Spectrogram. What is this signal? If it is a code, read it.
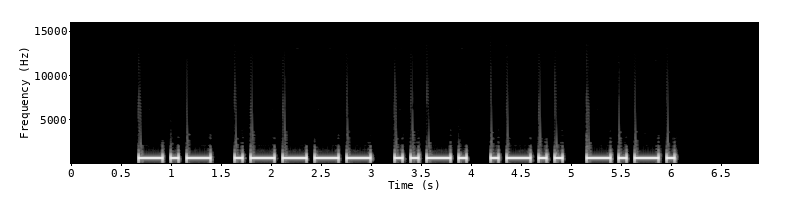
Morse code, heard as a keyed tone, about 15 wpm, 700 Hz. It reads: K1FLC
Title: USA Call Signs - 5 Characters - Repeated 2x - 15wpm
